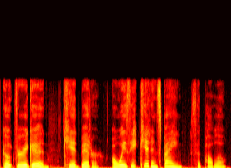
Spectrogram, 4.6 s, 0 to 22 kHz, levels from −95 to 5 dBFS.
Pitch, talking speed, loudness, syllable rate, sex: 225 Hz, 155 wpm, -16 LUFS, 4.2 syllables/s, female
